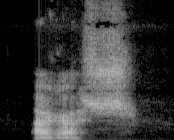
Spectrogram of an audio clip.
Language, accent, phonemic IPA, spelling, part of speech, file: French, Canada, /a.ʁaʃ/, arrachent, verb, LL-Q150 (fra)-arrachent.wav
- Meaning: third-person plural present indicative/subjunctive of arracher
